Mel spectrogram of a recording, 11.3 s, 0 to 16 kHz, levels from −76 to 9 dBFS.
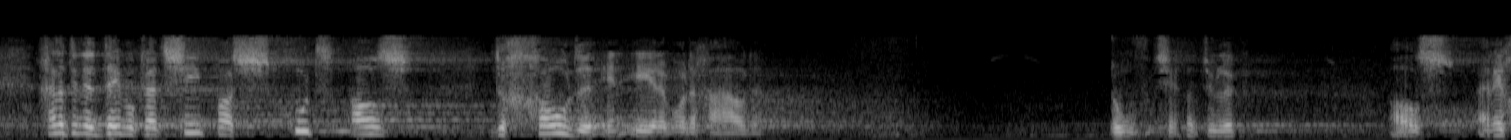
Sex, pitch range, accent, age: male, 150-210 Hz, Dutch, 50-69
